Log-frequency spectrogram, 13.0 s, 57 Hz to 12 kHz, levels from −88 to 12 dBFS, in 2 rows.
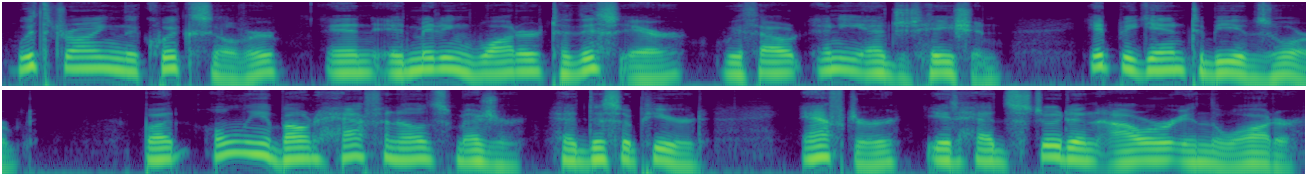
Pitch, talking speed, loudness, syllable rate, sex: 135 Hz, 160 wpm, -18 LUFS, 5.6 syllables/s, male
